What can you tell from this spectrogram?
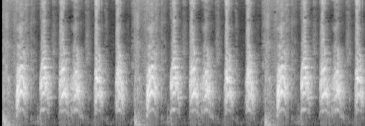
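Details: Maltese dog barking while spinning: loud, sharp barks in a steady series, roughly three to four per second, with a deeper initial bark opening each group of about seven, repeating every two and a half seconds.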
